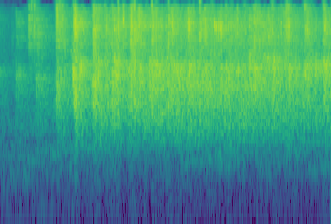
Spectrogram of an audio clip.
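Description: A crowd applauds in an echoing hall.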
